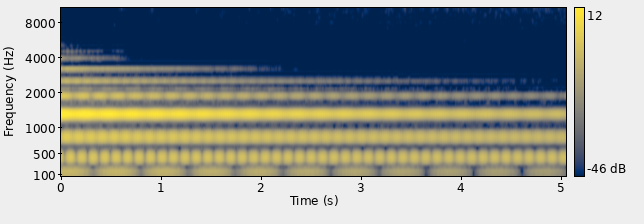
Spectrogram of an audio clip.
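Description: Struck Buddhist bowl bell ringing on after a single strike, several held tones fading slowly, the lowest one pulsing about twice a second.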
